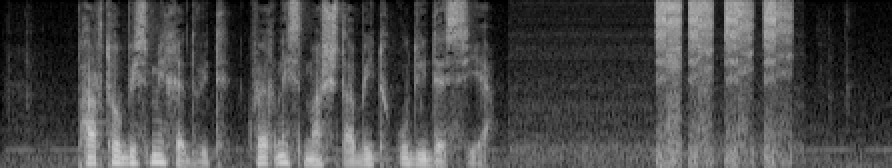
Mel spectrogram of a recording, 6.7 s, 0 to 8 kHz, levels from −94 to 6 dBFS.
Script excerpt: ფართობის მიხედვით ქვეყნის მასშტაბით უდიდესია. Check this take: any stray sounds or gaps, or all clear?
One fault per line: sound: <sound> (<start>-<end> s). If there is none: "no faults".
sound: laugh (4.9-5.9 s)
